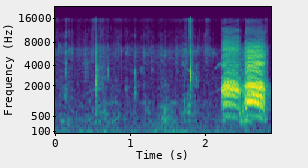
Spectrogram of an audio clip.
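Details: Crow calling loudly while feeding: two harsh, hoarse caws back to back near the end, after faint clicks and rustling.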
